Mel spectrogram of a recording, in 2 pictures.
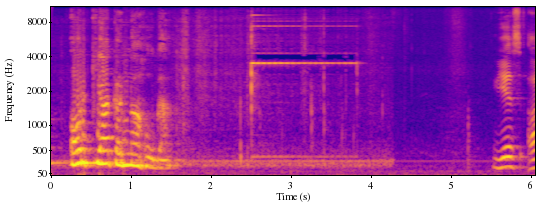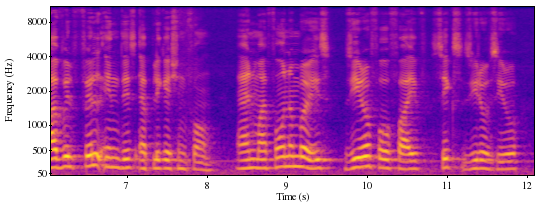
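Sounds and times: high electronic beep: 0:02.5 - 0:04.0.

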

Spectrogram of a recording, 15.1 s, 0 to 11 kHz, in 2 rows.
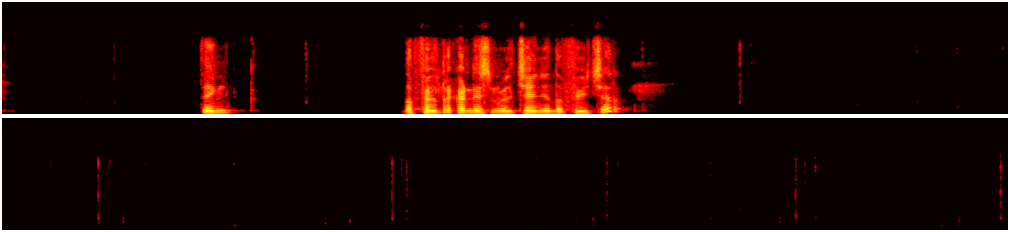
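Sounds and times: faint keyboard typing: 0:06.7 - 0:15.0.

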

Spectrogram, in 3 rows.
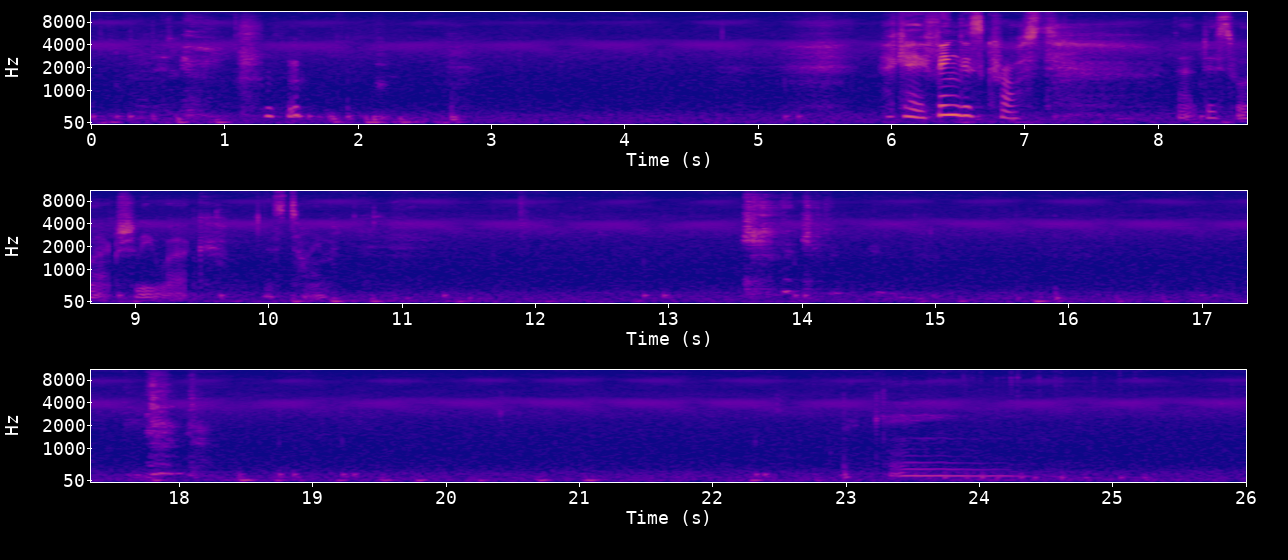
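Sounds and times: soft low bumps: 0:00.0 - 0:02.9, 0:14.8 - 0:21.4, 0:22.1 - 0:25.4.

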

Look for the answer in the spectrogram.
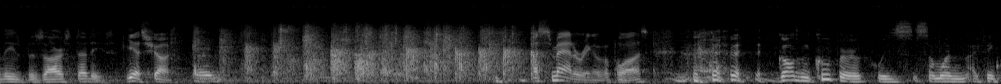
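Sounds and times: audience applauding: 0:01.9 - 0:05.6.

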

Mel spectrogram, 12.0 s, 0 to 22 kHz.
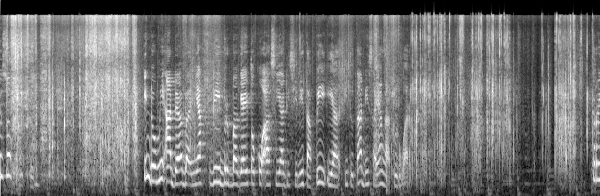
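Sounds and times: plastic packaging crinkling: 0:00.0 - 0:02.9, 0:06.9 - 0:12.0.

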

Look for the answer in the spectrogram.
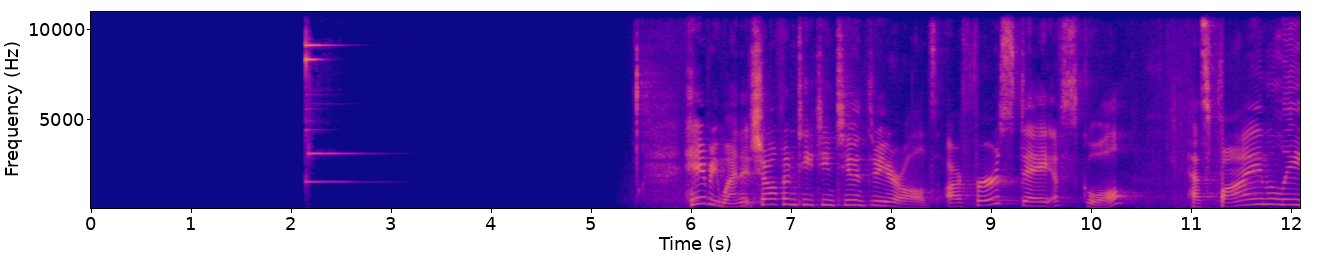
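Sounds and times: bright bell ding: 0:02.2 - 0:03.2.

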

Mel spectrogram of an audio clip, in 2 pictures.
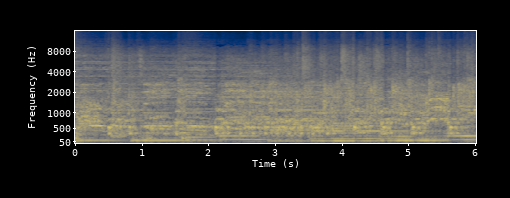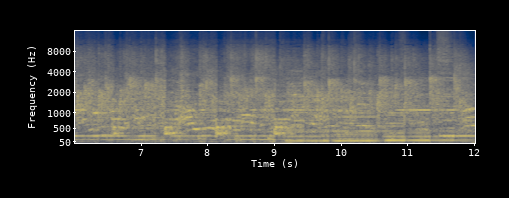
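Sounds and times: drums beating: 0:00.0 - 0:12.0
low bass notes: 0:00.0 - 0:12.0.

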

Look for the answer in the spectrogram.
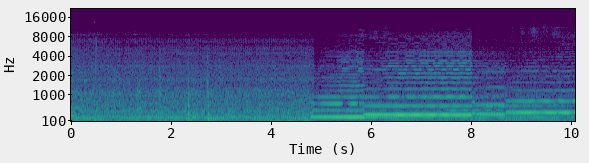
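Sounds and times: car engine idling: 0:00.0 - 0:10.0
car door clicks: 0:01.3 - 0:03.0.

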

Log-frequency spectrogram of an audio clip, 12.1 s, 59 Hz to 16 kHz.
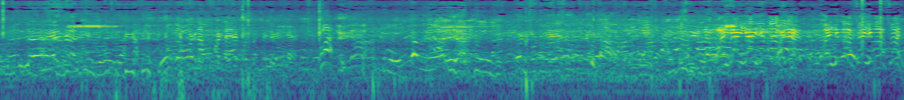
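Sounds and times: boys shouting and chattering: 0:00.0 - 0:12.0.

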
